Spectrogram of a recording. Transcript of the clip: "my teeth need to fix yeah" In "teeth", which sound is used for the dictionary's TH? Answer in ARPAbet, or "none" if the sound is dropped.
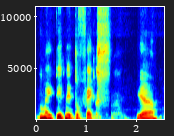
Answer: T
